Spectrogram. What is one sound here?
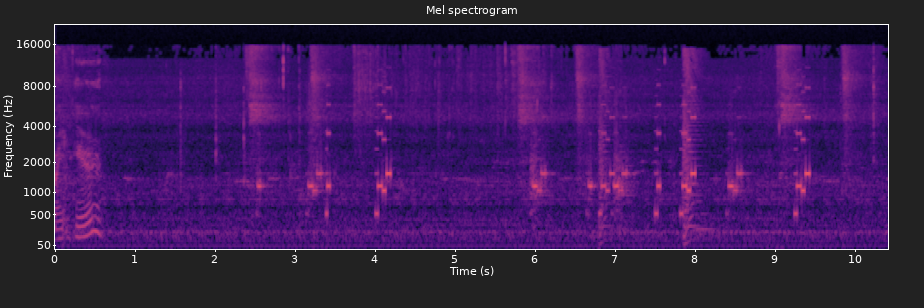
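Short electronic menu blips chime one after another.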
